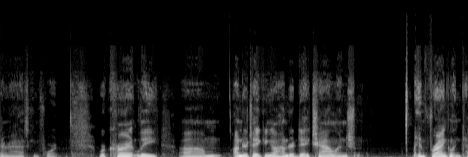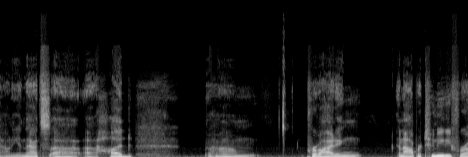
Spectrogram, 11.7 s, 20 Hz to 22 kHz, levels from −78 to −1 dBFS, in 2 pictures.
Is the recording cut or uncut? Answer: uncut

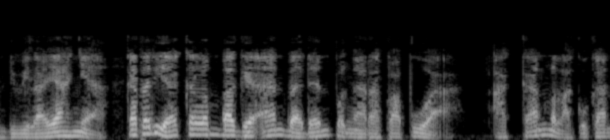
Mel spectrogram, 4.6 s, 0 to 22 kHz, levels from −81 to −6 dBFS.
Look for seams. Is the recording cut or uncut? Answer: cut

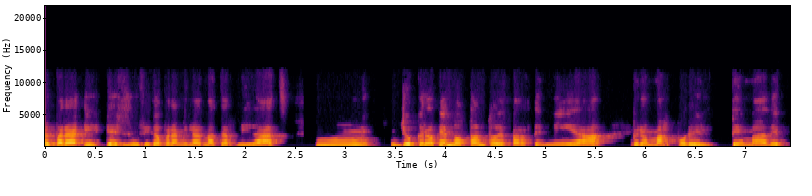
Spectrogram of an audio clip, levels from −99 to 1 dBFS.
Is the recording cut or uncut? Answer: cut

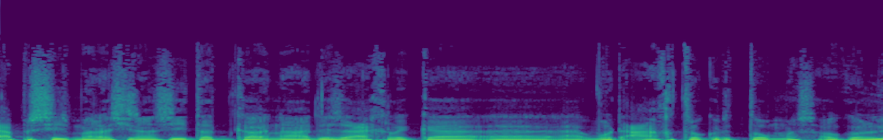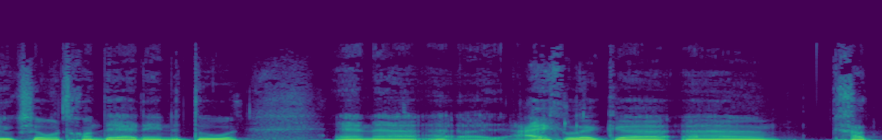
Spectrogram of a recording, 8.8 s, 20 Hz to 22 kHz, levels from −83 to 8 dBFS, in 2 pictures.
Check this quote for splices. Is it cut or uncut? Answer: uncut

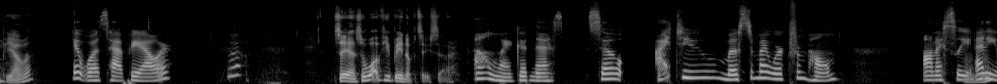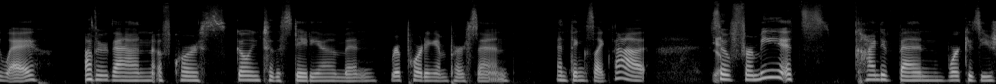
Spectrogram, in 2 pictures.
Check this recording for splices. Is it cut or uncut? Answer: cut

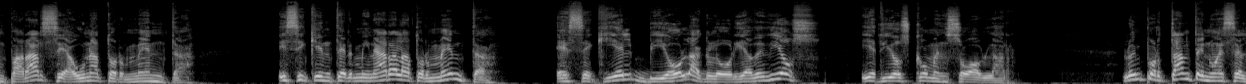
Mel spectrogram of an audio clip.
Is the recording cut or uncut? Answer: cut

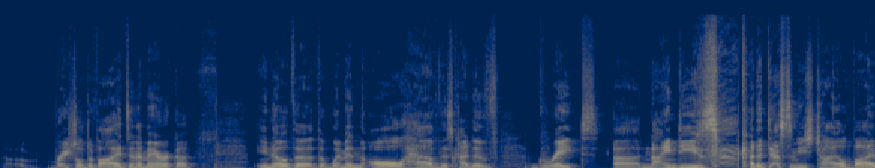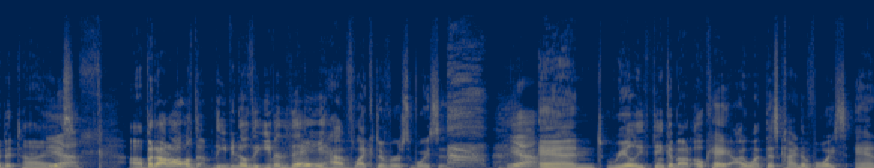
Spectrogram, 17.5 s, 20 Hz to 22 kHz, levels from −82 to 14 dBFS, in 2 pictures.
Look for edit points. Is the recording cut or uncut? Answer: cut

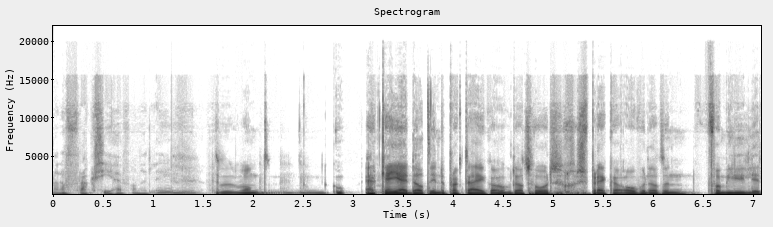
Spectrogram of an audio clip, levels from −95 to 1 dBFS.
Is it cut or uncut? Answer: cut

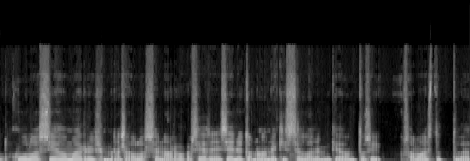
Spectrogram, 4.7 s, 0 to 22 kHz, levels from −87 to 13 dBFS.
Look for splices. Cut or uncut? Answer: uncut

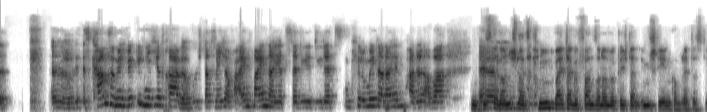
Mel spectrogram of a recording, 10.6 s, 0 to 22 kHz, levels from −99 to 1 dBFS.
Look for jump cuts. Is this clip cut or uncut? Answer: cut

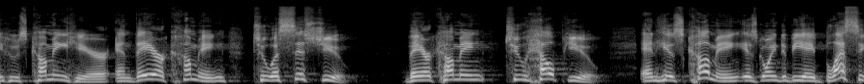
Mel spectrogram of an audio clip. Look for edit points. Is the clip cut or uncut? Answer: uncut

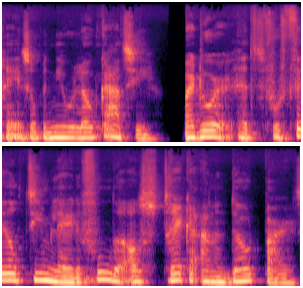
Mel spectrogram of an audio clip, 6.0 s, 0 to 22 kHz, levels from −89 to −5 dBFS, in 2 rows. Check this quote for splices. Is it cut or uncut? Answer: cut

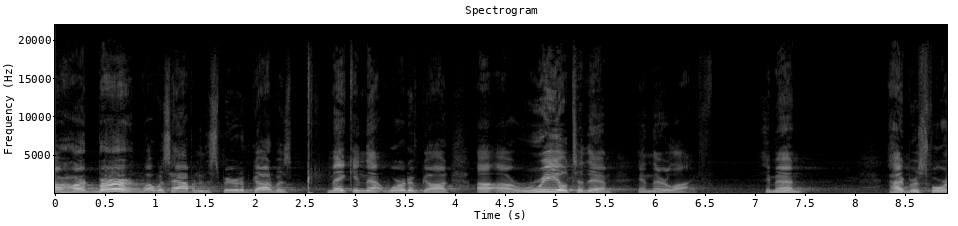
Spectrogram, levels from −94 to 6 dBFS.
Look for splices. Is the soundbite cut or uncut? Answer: uncut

